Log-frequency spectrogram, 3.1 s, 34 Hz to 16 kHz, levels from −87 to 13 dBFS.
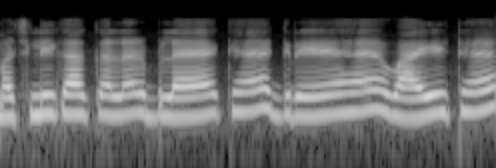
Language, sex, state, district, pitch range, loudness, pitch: Hindi, female, Punjab, Fazilka, 235-270 Hz, -13 LUFS, 245 Hz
